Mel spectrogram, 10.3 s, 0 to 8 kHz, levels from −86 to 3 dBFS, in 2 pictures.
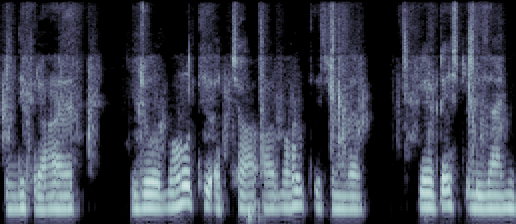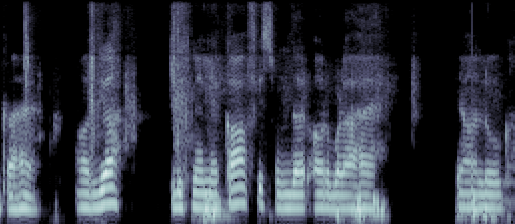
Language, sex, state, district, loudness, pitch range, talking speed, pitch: Hindi, male, Bihar, Lakhisarai, -19 LUFS, 135-150 Hz, 155 wpm, 140 Hz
